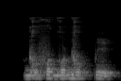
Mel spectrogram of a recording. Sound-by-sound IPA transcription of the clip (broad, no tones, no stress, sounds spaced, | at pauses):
ɖ u f ʊ d̪ u ɖ u pː i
